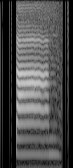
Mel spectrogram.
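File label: "daan3", Cantonese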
